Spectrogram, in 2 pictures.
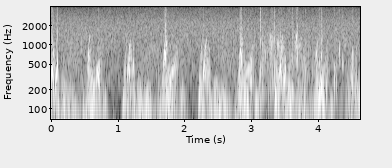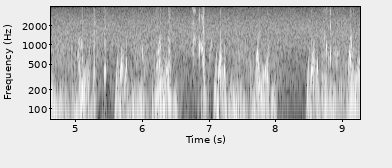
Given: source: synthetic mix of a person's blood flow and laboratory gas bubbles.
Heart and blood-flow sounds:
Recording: Doppler ultrasound of blood flow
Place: precordium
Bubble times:
3.08-3.85 s: bubbles
4.21-4.43 s: bubbles
4.49-4.62 s: bubbles
5.06-5.13 s: bubbles
5.23-5.32 s: bubbles
5.40-5.48 s: bubbles
5.96-6.04 s: bubbles
6.16-6.47 s: bubbles
6.72-7.05 s: bubbles
8.67-9.05 s: bubbles
9.14-9.19 s: bubbles
From the record:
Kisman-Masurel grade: 233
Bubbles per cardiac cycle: several, 3 to 8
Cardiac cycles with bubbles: 50 to 99%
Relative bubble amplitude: loud (0.450 to 0.775)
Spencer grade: 3 (all of the cardiac periods contain showers or single bubble signals, but not dominating or overriding the cardiac motion signals)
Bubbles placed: only in the low amplitude regions of the cardiac cycle

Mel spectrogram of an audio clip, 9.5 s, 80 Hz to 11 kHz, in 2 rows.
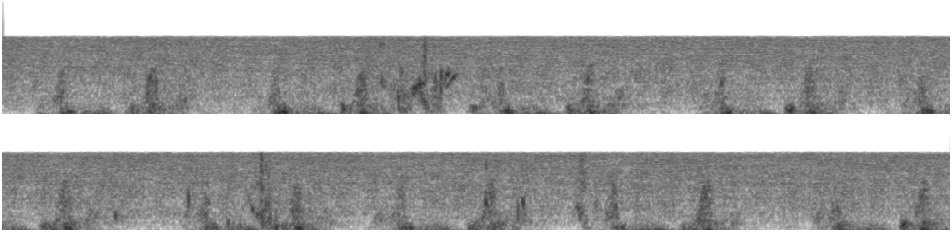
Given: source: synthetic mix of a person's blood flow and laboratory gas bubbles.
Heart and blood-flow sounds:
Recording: Doppler ultrasound of blood flow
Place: precordium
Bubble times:
1.81-2.47 s: bubbles
5.27-5.38 s: bubbles
5.63-5.71 s: bubbles
5.83-6.16 s: bubbles
7.12-7.19 s: bubbles
7.29-7.38 s: bubbles
7.59-7.73 s: bubbles
9.31-9.39 s: bubbles
From the record:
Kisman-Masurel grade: 221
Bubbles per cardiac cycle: several, 3 to 8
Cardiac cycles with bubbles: 10 to 50%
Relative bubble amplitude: barely perceptible (0.100 to 0.250)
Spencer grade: 2 (many but less than half of the cardiac periods contain bubble signals, singularly or in groups)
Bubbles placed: only in the low amplitude regions of the cardiac cycle

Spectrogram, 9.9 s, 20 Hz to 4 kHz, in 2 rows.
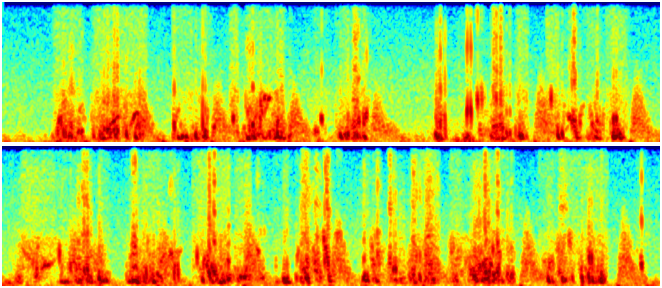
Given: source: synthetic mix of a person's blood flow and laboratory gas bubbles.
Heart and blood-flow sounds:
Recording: Doppler ultrasound of blood flow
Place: subclavian vein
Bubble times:
0.37-1.12 s: bubbles
1.27-1.58 s: bubbles
1.70-2.19 s: bubbles
2.33-2.44 s: bubbles
2.50-2.77 s: bubbles
3.22-3.36 s: bubbles
3.44-3.97 s: bubbles
4.08-4.71 s: bubbles
4.94-5.76 s: bubbles
5.86-6.29 s: bubbles
6.35-6.92 s: bubbles
6.96-7.54 s: bubbles
7.60-8.22 s: bubbles
8.27-8.80 s: bubbles
8.95-9.49 s: bubbles
9.69-9.77 s: bubbles
From the record:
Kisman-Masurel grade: 343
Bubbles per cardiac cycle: rolling drumbeat, 9 or more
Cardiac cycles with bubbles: 100%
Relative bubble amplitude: loud (0.450 to 0.775)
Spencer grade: 3 (all of the cardiac periods contain showers or single bubble signals, but not dominating or overriding the cardiac motion signals)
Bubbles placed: anywhere in the cardiac cycle

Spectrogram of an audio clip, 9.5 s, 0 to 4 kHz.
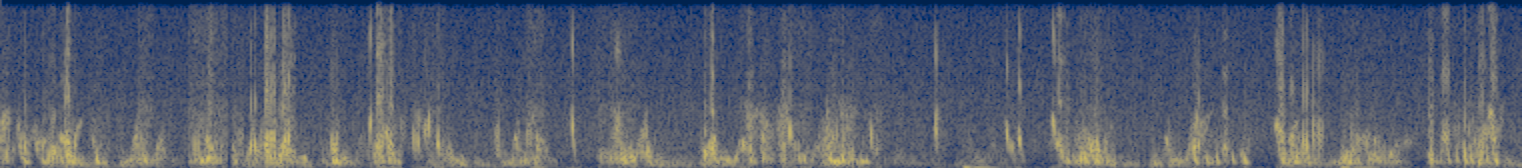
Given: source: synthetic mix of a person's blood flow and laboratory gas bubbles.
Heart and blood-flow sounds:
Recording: Doppler ultrasound of blood flow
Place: precordium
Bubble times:
0.00-0.51 s: bubbles
0.55-0.69 s: bubbles
0.85-0.96 s: bubbles
1.17-1.93 s: bubbles
2.03-2.15 s: bubbles
2.28-2.77 s: bubbles
3.08-3.14 s: bubbles
3.27-3.40 s: bubbles
3.53-3.62 s: bubbles
3.72-3.98 s: bubbles
4.36-4.52 s: bubbles
4.62-5.07 s: bubbles
5.12-5.51 s: bubbles
5.82-5.89 s: bubbles
6.25-6.41 s: bubbles
6.55-6.97 s: bubbles
7.43-7.82 s: bubbles
7.95-8.28 s: bubbles
8.37-8.83 s: bubbles
8.91-9.39 s: bubbles
From the record:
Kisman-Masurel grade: 343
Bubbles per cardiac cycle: rolling drumbeat, 9 or more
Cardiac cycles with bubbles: 100%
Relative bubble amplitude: loud (0.450 to 0.775)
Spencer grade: 3 (all of the cardiac periods contain showers or single bubble signals, but not dominating or overriding the cardiac motion signals)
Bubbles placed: anywhere in the cardiac cycle

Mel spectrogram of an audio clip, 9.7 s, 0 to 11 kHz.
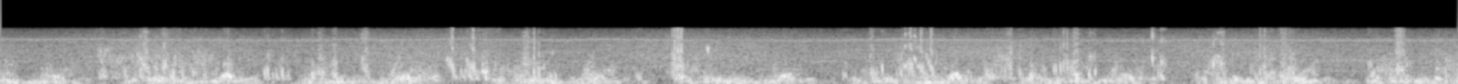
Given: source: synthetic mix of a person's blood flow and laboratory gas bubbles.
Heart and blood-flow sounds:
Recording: Doppler ultrasound of blood flow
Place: precordium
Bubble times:
0.00-0.12 s: bubbles
0.64-1.44 s: bubbles
1.74-1.95 s: bubbles
2.04-2.26 s: bubbles
2.40-2.48 s: bubbles
2.77-3.34 s: bubbles
3.43-3.73 s: bubbles
4.23-4.30 s: bubbles
4.45-4.62 s: bubbles
4.69-4.77 s: bubbles
5.61-5.68 s: bubbles
5.79-5.92 s: bubbles
5.96-6.29 s: bubbles
6.54-6.97 s: bubbles
7.01-7.33 s: bubbles
7.66-7.80 s: bubbles
8.04-8.20 s: bubbles
8.31-8.66 s: bubbles
9.10-9.42 s: bubbles
9.54-9.73 s: bubbles
From the record:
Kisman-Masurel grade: 242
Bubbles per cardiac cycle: several, 3 to 8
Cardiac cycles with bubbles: 100%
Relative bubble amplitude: moderate (0.250 to 0.450)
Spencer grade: 3 (all of the cardiac periods contain showers or single bubble signals, but not dominating or overriding the cardiac motion signals)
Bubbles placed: only in the low amplitude regions of the cardiac cycle

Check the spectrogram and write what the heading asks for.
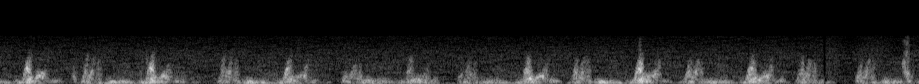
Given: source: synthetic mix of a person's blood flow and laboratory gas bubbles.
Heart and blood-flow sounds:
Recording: Doppler ultrasound of blood flow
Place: precordium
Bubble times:
9.02-9.13 s: bubbles
From the record:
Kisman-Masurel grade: 111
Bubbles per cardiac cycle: 1 to 2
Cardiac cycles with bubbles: 1 to 10%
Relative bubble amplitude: barely perceptible (0.100 to 0.250)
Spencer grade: 1 (occasional bubble signal discernible with the cardiac motion signal, with majority of cardiac periods free of bubbles)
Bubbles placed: only in the low amplitude regions of the cardiac cycle

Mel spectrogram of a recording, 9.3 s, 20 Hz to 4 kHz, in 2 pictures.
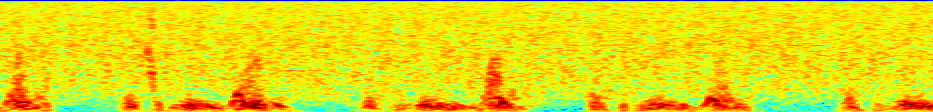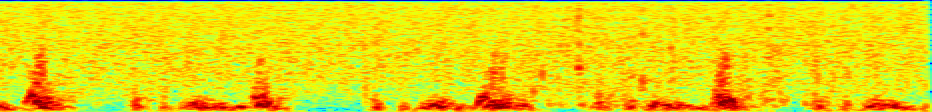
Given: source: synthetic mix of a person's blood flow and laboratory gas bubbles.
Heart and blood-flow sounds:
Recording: Doppler ultrasound of blood flow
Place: precordium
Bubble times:
0.09-0.32 s: bubbles
0.76-0.89 s: bubbles
7.35-7.98 s: bubbles
8.03-8.09 s: bubbles
8.47-8.67 s: bubbles
8.69-9.02 s: bubbles
From the record:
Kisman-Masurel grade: 221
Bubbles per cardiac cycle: several, 3 to 8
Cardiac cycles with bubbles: 10 to 50%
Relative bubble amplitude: barely perceptible (0.100 to 0.250)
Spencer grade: 2 (many but less than half of the cardiac periods contain bubble signals, singularly or in groups)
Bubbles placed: only in the low amplitude regions of the cardiac cycle

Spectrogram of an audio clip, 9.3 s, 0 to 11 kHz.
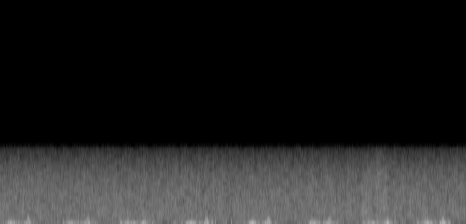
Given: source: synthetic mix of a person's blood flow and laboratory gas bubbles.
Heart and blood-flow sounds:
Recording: Doppler ultrasound of blood flow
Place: precordium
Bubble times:
4.13-4.35 s: bubbles
4.46-4.56 s: bubbles
4.61-4.69 s: bubbles
4.80-4.86 s: bubbles
5.03-5.11 s: bubbles
From the record:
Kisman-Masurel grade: 221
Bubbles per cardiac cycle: several, 3 to 8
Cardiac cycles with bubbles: 10 to 50%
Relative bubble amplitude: barely perceptible (0.100 to 0.250)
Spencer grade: 2 (many but less than half of the cardiac periods contain bubble signals, singularly or in groups)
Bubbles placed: anywhere in the cardiac cycle

